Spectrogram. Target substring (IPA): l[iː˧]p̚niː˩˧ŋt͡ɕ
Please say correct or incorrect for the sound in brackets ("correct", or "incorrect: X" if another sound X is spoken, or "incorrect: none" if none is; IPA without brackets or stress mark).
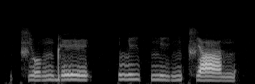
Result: correct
